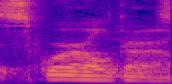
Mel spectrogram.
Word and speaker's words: Squirrel Girl: Or, as the Americans pronounce it, Squirrel Girl. – Squirrel Girl. – So the whole thing is wrapped up in this rhyming pun that does not work outside of America.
